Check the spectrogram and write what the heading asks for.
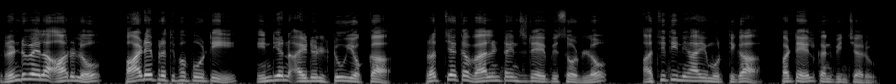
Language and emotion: Telugu, neutral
